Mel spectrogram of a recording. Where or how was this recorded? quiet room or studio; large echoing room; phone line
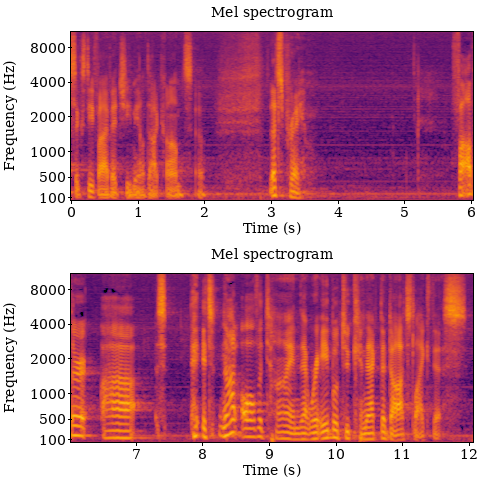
large echoing room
